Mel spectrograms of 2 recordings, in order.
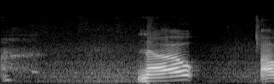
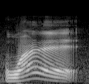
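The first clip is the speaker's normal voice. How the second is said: normal talking voice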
